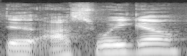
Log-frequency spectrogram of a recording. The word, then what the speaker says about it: Oswego: Ladies and gentlemen, Lake Oswego, or Oswego? Is that how it's pronounced?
